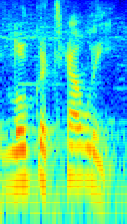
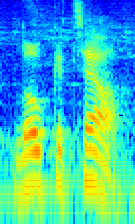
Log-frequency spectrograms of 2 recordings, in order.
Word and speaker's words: Locatelli: it's locatelle all right I'll pronounce it phonetically locatelli locatelle all right before um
